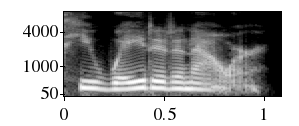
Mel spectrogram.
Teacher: even though hour starts with H, the H is silent, so it sounds like a vowel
